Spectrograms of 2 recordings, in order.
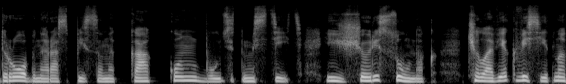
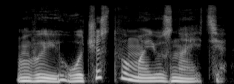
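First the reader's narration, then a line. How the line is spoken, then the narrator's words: Sighing. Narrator (Russian): вздохнул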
